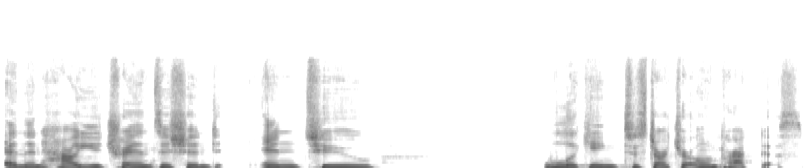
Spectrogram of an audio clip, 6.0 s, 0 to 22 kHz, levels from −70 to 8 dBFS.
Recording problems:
squashed, flat; somewhat

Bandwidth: 14.5 kHz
